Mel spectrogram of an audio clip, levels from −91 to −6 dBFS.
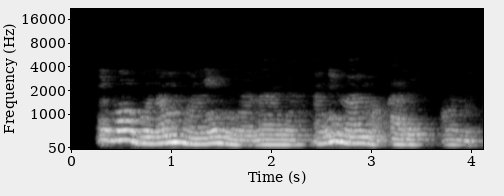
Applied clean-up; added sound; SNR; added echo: none; none; none; reverberation time 0.6 s.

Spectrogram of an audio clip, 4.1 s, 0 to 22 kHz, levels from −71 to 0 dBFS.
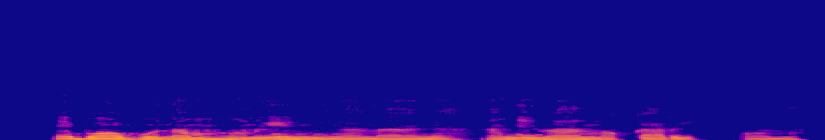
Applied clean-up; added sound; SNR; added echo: none; none; none; none.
